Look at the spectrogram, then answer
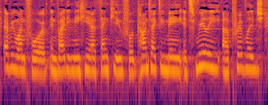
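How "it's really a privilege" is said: ordinary talk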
